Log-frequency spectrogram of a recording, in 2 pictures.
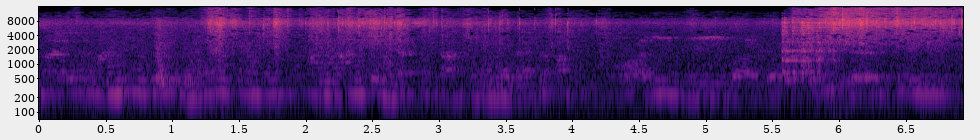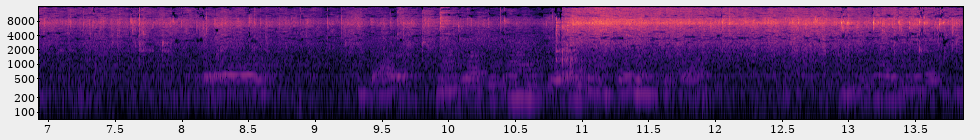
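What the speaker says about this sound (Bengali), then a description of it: "এবার এই তেলের মধ্যে আমরা এখানে কাজু বাদাম দিয়ে দেবো বেশ কয়েকটা।" Cashew nuts fry in hot oil for a Kolkata-style chicken chaap, a broad sizzling hiss that swells louder in stages with occasional stirring clinks, while a person speaks.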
